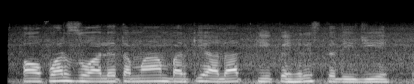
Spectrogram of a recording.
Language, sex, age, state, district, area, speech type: Urdu, male, 18-30, Maharashtra, Nashik, urban, read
